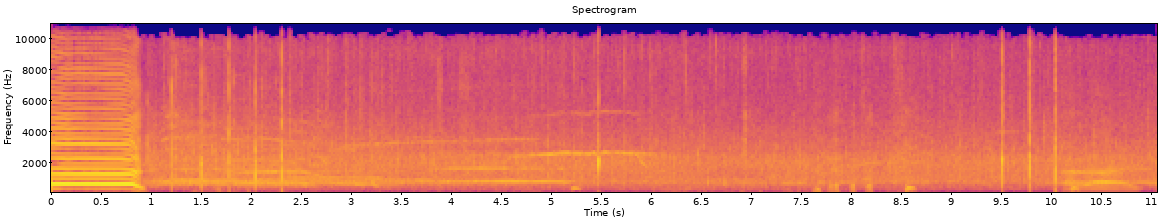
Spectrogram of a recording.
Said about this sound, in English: Let's give Big Ken a big round of applause.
